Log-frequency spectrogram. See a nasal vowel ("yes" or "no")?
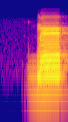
yes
